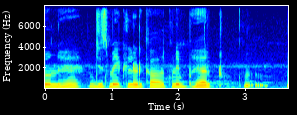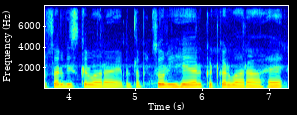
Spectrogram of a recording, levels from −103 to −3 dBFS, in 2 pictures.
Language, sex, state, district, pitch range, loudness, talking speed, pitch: Hindi, female, Uttar Pradesh, Muzaffarnagar, 215-220 Hz, -36 LUFS, 155 wpm, 220 Hz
